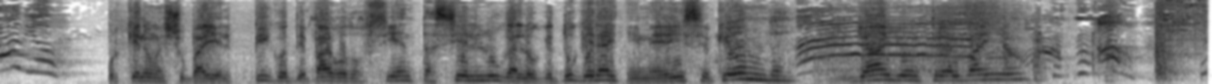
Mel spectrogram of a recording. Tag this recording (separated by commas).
Speech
